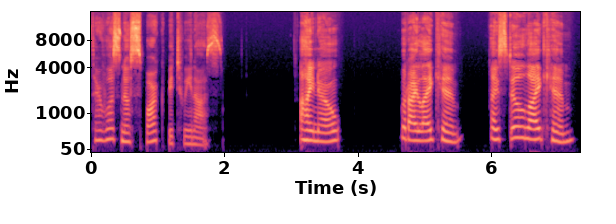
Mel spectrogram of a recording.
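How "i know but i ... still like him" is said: tearful plea, pitched up and louder. Acted. To Jeremiah, a tearful insistence. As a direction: near tears, insisting she still likes him. Belly pleads, about to cry.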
